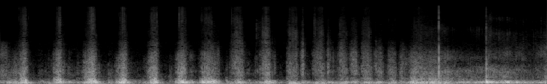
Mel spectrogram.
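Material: Foam.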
